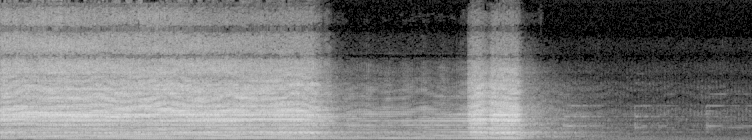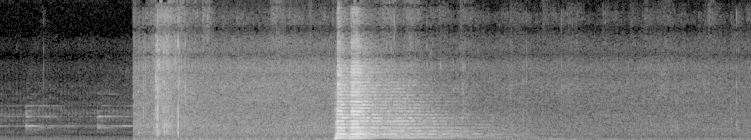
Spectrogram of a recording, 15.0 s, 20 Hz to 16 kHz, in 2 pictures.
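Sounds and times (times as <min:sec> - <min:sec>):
train horn chord: 0:00.0 - 0:05.7, 0:10.8 - 0:13.0.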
